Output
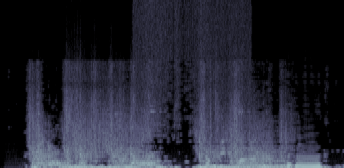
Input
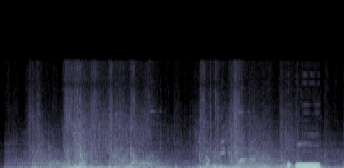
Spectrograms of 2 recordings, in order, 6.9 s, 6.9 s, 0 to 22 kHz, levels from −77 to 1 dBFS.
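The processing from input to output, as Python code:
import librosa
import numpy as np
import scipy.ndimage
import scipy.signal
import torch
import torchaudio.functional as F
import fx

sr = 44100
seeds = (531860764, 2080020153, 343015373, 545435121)

y = fx.quant_float(x, sr, bits=2, at=(2.65, 5.03))
y = 10.0 ** (-25.0 / 20.0) * np.tanh(y / 10.0 ** (-25.0 / 20.0))
y = fx.noise_reduce_blind(y, sr, reduce_db=30)
y = fx.rider(y, sr, range_db=5, speed_s=0.5)
y = y * librosa.db_to_amplitude(5.5)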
